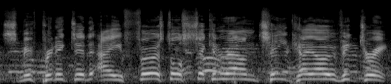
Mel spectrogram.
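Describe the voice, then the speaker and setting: A man's voice: very high-pitched, steady tone, measured pace. A man calling an MMA fight live as the play-by-play commentator. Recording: loud arena crowd behind. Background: fight crowd.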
